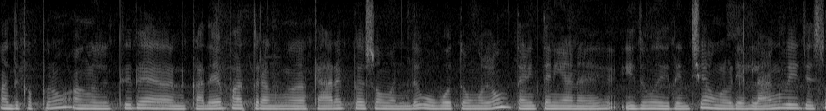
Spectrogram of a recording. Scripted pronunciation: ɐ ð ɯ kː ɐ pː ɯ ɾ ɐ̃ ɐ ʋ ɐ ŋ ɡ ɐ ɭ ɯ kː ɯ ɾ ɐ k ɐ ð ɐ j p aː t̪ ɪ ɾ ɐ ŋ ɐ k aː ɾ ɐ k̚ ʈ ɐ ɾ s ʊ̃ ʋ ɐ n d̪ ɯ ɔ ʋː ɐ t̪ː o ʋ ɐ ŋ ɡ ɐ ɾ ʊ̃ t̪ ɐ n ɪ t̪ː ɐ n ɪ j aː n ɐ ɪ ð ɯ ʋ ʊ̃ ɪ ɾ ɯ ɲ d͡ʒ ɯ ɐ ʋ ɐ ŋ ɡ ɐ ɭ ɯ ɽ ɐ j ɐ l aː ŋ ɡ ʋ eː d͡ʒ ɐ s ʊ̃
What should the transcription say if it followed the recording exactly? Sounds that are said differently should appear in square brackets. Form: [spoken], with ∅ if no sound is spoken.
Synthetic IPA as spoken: ɐ ð ɯ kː ɐ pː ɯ ɾ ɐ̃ ɐ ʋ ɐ ŋ ɡ ɐ ɭ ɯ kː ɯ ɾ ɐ k ɐ ð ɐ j p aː t̪ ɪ ɾ ɐ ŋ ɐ k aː ɾ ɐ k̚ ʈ ɐ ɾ s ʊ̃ ʋ ɐ n d̪ ɯ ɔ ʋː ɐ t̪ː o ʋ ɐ ŋ ɡ ɐ [ɭ] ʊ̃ t̪ ɐ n ɪ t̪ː ɐ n ɪ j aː n ɐ ɪ ð ɯ ʋ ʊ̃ ɪ ɾ ɯ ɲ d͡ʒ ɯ ɐ ʋ ɐ ŋ ɡ ɐ ɭ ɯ ɽ ɐ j ɐ l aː ŋ ɡ ʋ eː d͡ʒ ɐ s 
